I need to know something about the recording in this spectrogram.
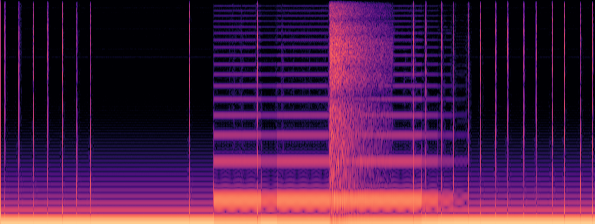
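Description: Rapid electronic ticks from a retro video game pulse in quick succession.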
